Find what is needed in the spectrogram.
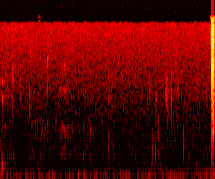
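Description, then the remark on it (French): Quiet mouth sounds of someone sipping a fizzy Coke and swallowing, with soft wet gulps, then a single sharp click at the very end. “Je vais quand même faire la petite pause. J'avale mon coca.”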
